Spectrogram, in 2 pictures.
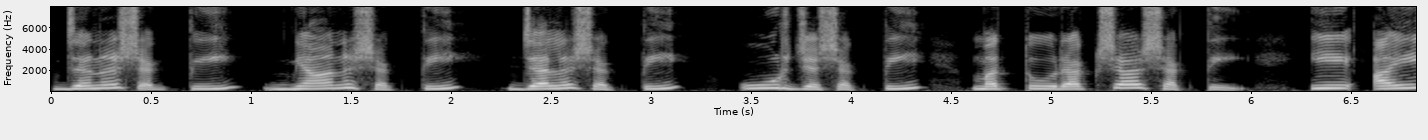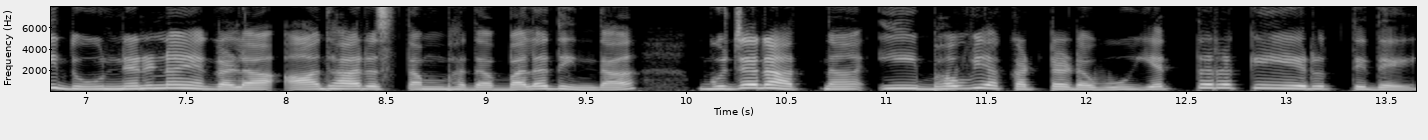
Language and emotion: Kannada, neutral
